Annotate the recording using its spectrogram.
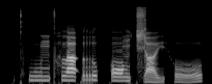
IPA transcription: kʰ w uː˦˥ n pʰ l a˦˥ ʔ r o˥˩ k̚ ʔ ɔː˧ ŋ t͡ɕ aː˩˦ j h oː˩˦

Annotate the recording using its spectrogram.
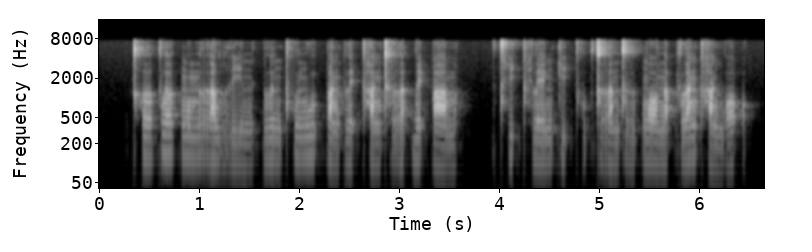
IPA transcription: kʰ ɤː˦˥ k l ɤː˥˩ k̚ m o˦˥ m r a˥˩ w r i˧ n | l ɯ˩˦ ŋ pʰ u˦˥ n w u˦˥ ʔ p a˩˦ ŋ p l e˦˥ ʔ pʰ a˦˥ ŋ kʰ r a˦˥ t̚ w e˥˩ ʔ p a˧ m | tʰ i˥˩ ʔ pʰ l eː˦˥ ŋ k i˦˥ ʔ pʰ u˦˥ k̚ t r a˦˥ n t r u˦˥ k̚ m ɔː˧ n a˨˩ p̚ k l a˥˩ ŋ pʰ a˨˩ ŋ w ɔ˥˩ ʔ

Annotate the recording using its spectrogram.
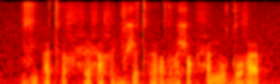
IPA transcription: z i ʔ a tʰ ɘ χ ħ i ħ a χ e ɟ u ʒ ɐ tʰ ɐ ɾ ɔ dˤ o ʃ ɔ q ħ ɐ n o d o ʁ a

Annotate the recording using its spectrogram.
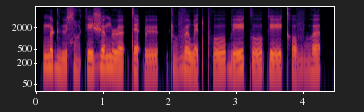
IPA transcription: ŋ œ˦ ɖʱ ʉ˩˧ s ɑ̤˧˩˧ k e˩˥ ʒ œ˦ ŋ ɹ œ˩˥ ʔ t ɛ˨˩ ʔ ɽ ø˩˧ | ʈ ɔ̤˧˩˧ v œ˨˩ w ɛ˩˧ t pʰ oː˩˧ b eː˩˥ k oː˩˥ k eː˩˧ kʰ ɔ˩˧ v ɔ̤˦ ɐ̯

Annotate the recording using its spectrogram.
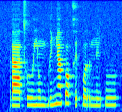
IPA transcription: ɾ aː˨ tʰ uː˨ j ũ˨ m b ɪ˨˦ ɲ ã˦ p ɔ˦ kʼ ɪ˨˦ k͡p o˨ r n ĩ˨ k͡p uː˦

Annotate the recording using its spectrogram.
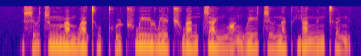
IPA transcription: s ɹ̩˨˩ t͡s ʊ˥ ŋ m ä˥˧ m w ä˥˩ t̪ʰ u˧˥ kʰ ṵ˨˩ ʈ͡ʂʰ w e˥ ɪ̯ ɻ w e˥˧ ɪ̯ ʈ͡ʂʰ w a˥˧ n t͡s a˥˩ ɪ̯ n̪ w ɑ̰˨˩ ŋ w e˥˩ ɪ̯ t͡s ɹ̩˧˥ n̪ a˧ ɪ̯ pʰ j ä˥˩ n̪ ə˥ n t̪ʰ ə˥˩ n

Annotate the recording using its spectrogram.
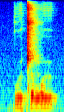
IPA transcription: kʷ ɯ ǁ ə ŋʷ ɯ

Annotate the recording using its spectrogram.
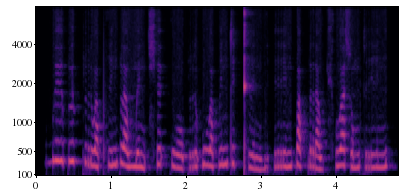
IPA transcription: b eː˥˩ p l ɯ˥˩ k̚ p r u˨˩ a̯ pʰ i˦˥ n p l a˧ w m e˩˦ n t͡ɕʰ e˥˩ ʔ k w oː˨˩ p r u˦˥ ʔ w u˧ a̯ p i˥˩ n t i˥˩ t̚ kʰ l i˨˩ n b i˥˩ t̚ r i˦˥ n p a˦˥ p̚ r a˨˩ w t͡ɕʰ u˥˩ a̯ s o˦˥ m k r i˦˥ n

